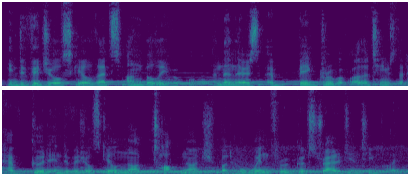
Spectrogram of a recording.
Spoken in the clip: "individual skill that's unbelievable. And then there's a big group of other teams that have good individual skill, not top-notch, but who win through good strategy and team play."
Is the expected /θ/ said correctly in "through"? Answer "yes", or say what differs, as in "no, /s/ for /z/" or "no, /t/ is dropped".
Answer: yes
